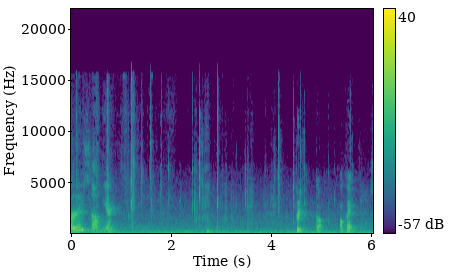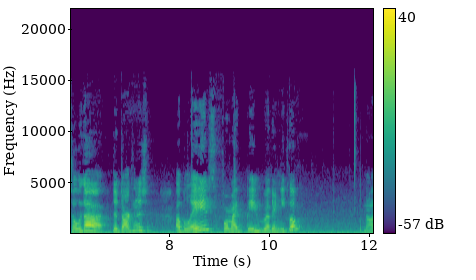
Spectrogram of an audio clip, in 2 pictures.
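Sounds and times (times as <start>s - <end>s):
plastic packaging clicks and crackles: 0.7s - 4.6s.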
